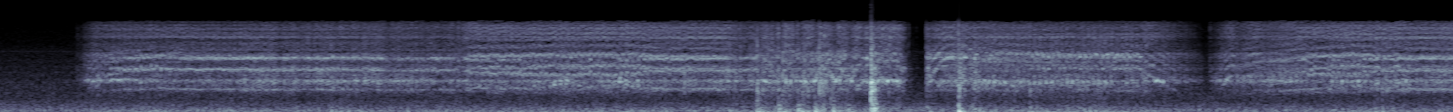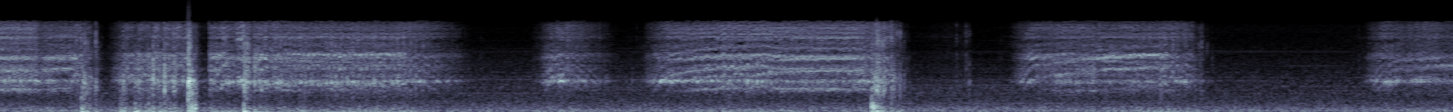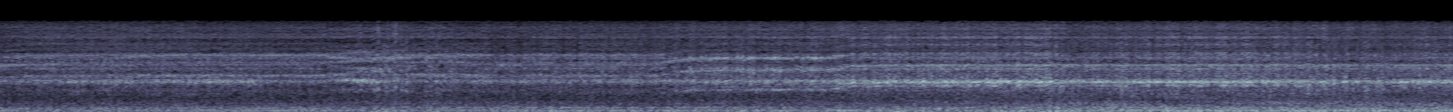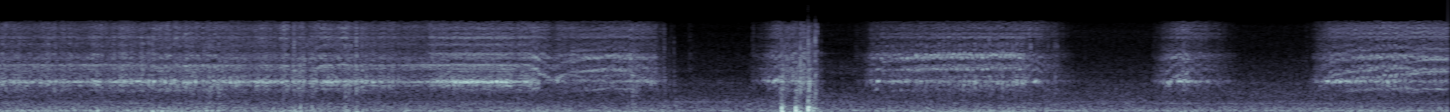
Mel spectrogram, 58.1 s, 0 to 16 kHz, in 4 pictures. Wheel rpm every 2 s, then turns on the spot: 40, 190, 200, 190, 180, 180, 140, 160, 160, 100, 60, 160, 90, 60, 100, 160, 160, 160, 200, 230, 230, 230, 230, 230, 190, 40, 120, 40, 80.
18-20 26-28 50-52 54-56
